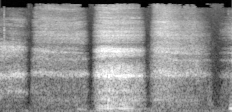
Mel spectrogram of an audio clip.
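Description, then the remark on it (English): A voice imitates a man heavily panting after climbing a flight of stairs, with several loud, breathy in-and-out gasps in a quick, uneven rhythm and no talking. “And uh, after each flight, he just stands there and just is panting like.”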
